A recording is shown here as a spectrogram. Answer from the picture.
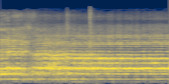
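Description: A man chanting a mournful Arabic elegy for Husayn through a microphone: a brief break about half a second in, then one long held note.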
